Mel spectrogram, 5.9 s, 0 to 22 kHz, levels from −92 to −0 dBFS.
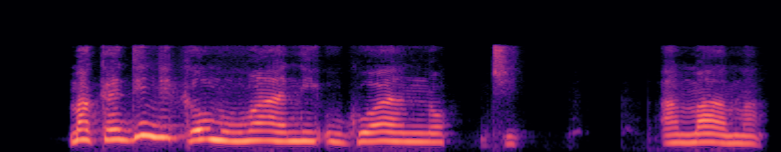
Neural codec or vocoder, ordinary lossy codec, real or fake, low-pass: codec, 16 kHz in and 24 kHz out, 0.4 kbps, LongCat-Audio-Codec, two codebook decoder; none; fake; 7.2 kHz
